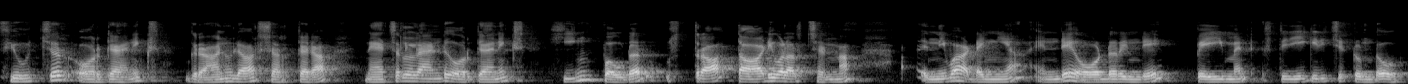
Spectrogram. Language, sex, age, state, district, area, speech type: Malayalam, male, 18-30, Kerala, Kannur, rural, read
